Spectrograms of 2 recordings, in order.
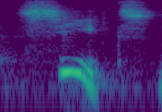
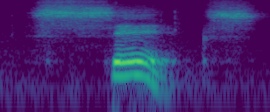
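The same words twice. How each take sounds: First: "six" with a tense Brazilian I, like "siks"; mistaken pronunciation. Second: "sex": six said with an open E, drawn out; corrected E sound. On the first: Teacher quotes the common mistake, "six" as "seeks". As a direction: say "six" with an EE vowel, raised. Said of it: "Não, é sex". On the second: Teacher corrects students' six, "sex" with long E. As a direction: stretch "sex" slowly on an E vowel. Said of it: "Tem som de E". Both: Shown as a demonstration.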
